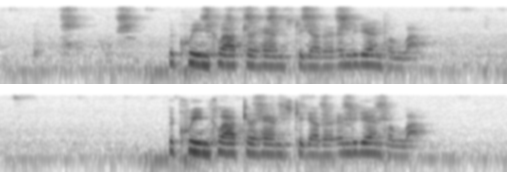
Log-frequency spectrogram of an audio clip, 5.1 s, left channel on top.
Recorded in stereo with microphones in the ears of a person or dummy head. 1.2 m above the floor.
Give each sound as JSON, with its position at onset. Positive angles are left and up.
{"t": 1.7, "sound": "a woman speaking", "side_deg": -60, "distance_m": 0.6}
